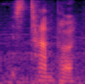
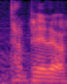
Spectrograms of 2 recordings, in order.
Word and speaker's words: Tampere: It's Tampa. So, Tampere, how it's pronounced.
